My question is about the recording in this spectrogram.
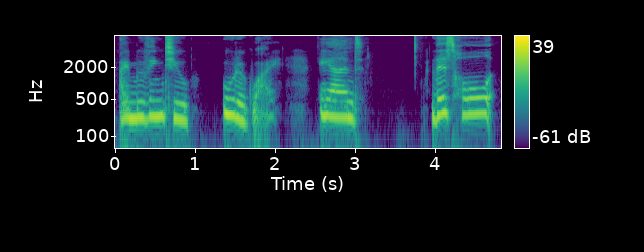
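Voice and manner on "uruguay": Uruguay the Spanish way, set into an English sentence; careful Spanish-style Uruguay; Spanish pronunciation of Uruguay. Shown as a demonstration. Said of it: "supposed to say it in Spanish".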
